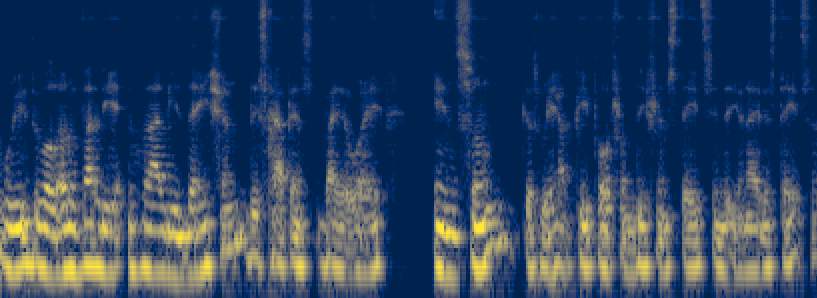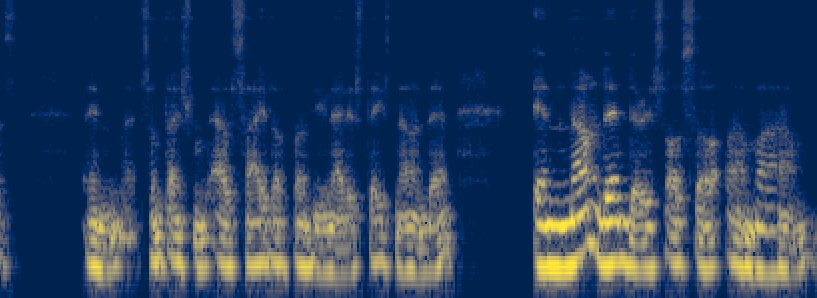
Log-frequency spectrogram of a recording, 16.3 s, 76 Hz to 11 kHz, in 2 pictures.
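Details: Aphasia after a stroke in March 2020 in an adult male bilingual speaker, a non-native English speaker.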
